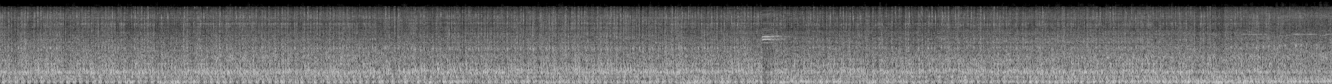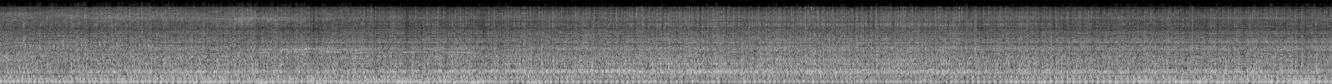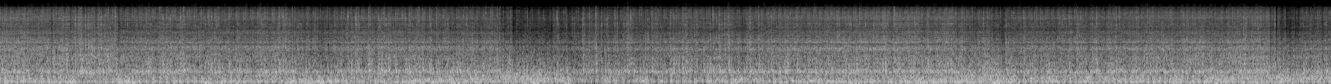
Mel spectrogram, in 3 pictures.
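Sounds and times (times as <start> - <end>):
vehicle engine running: 0.0 - 39.9
loud rushing noise: 1.4 - 20.4.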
